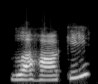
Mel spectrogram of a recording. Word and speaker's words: Lochocki: Booker Booker um ly LA hockey like lacrosse and hockey beautiful all right that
